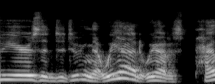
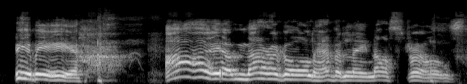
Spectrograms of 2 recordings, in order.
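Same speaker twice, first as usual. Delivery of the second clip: very slow, drawn-out mid-Atlantic accent with a quaver; 3 semitones higher, 4 dB louder than usual. Showing how the character Marigold sounds in readings: mid-Atlantic Katharine Hepburn-like voice. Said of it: "mid-Atlantic, like, Katharine Hepburn-y thing".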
